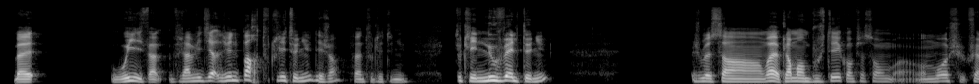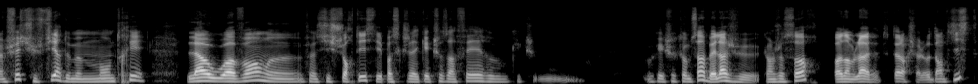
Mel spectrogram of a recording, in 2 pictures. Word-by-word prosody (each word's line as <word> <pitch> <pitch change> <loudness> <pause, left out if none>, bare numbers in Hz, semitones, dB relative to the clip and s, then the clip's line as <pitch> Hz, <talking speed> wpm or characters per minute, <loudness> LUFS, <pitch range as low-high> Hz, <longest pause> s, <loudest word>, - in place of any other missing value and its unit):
Beh, 120 0 +6 0.8
oui, 145 +9 +1
enfin, 115 -2 -3 0.2
j'ai 140 - -2
envie 150 +3 -1
de 160 - -8
dire, 175 - +1
d'une 185 +3 0
part 205 -1 +2
toutes - - -16
les 180 -1 -1
tenues, 160 +3 -4
déjà, 140 +1 -6
enfin, 125 -10 -7
toutes 115 -1 -15
les 120 - -11
tenues, 115 +2 -11 0.4
toutes 170 -2 -7
les 150 - +5
nouvelles 170 +1 +5
tenues. 140 0 -2 1.4
Je 140 - -8
me 140 - +2
sens, 130 -2 0
ouais, 160 - +8
clairement 145 -1 +2
boosté, 140 +5 -4
confiance 140 -2 -11
en 140 -1 -9
moi 135 -2 -15
en - - -11
moi, 140 +4 -4
je - - -15
suis - - -15
enfin, - - -7
en - - -8
fait, 230 - 0
je 230 - -6
suis 140 - -6
fier 190 +11 +2
de 140 - -6
me 130 - -3
montrer, 140 +8 -4 0.4
là, 155 +4 +9
où 145 -2 +6
avant, 165 +5 +4
heu, 130 -2 -4
enfin, 130 0 -9
si 130 +2 -7
je - - -1
sortais 185 - -1
c'est 190 -9 -6
parce 125 -1 -4
que - - -14
j'avais 125 -2 -3
quelque 130 -1 -4
chose 140 -2 -9
à 125 - -2
faire 150 +2 -3
ou 125 -2 -10
quelque 130 0 -23
ch - - -19 1.1
ou 125 - -16
quelque 135 -1 -7
chose 140 -3 -11
comme 140 -2 -4
ça. 205 +6 +3
Beh - - +6
là, 170 +1 +7
je 120 -9 -7
quand 120 0 -4
je 130 - -5
sors, 180 +10 -1
par 125 - +4
exemple 125 -1 +2
là, 135 -2 +8
tout - - -12 0.2
à - - 0
l'heure, 140 - +1
je - - -11
suis - - -11
allé 110 - -8
au - - -5
dentiste, 225 - -7
140 Hz, 260 wpm, -21 LUFS, 125-160 Hz, 1.4 s, là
